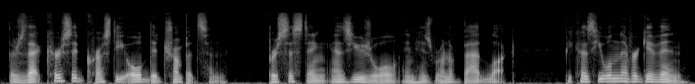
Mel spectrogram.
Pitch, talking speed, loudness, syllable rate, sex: 105 Hz, 190 wpm, -22 LUFS, 5.7 syllables/s, male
